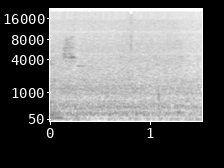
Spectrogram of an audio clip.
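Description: Bees swarm around an open beehive during an inspection in warm weather, producing a steady, dense buzzing hum close by, with no voices.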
